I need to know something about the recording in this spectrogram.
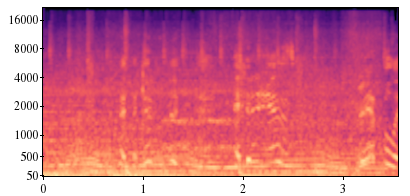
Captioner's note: laughs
